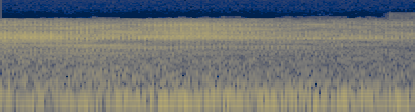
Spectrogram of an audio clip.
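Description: Deep, steady rumbling drone of a cinematic logo-intro sound effect, the fading tail of a whoosh-and-impact sting.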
